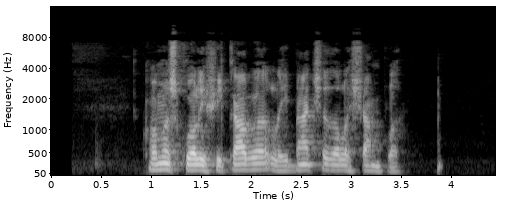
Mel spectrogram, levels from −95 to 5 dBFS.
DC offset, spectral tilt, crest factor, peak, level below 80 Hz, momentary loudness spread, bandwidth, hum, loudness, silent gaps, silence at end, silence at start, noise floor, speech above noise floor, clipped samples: under 0.1%; -5.5 dB/octave; 20 dB; -2 dBFS; -54 dBFS; 12 LU; 7.8 kHz; none; -21 LUFS; none; 0.55 s; 1 s; -78 dBFS; 58 dB; under 0.1%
